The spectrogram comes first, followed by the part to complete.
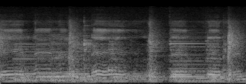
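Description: Acoustic guitar strummed in chords, a stroke about every three-quarters of a second, with a man singing along.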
